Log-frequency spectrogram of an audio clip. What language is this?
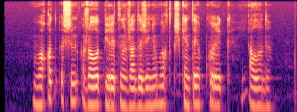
Kazakh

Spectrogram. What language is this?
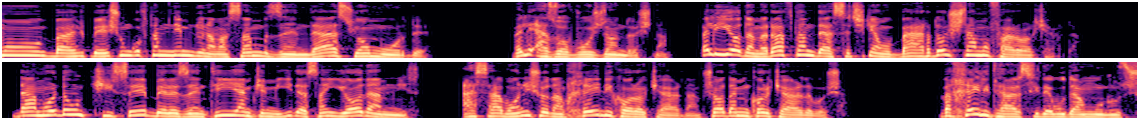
Persian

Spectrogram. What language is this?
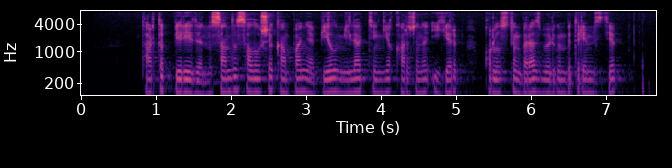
Kazakh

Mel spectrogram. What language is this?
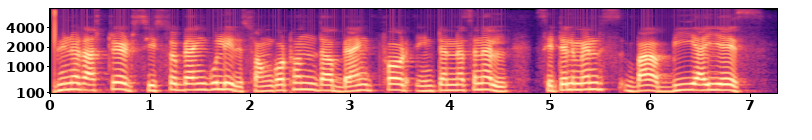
Bangla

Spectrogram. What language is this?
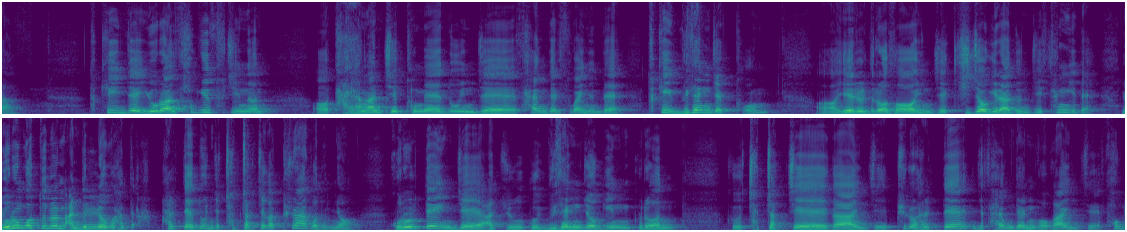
Korean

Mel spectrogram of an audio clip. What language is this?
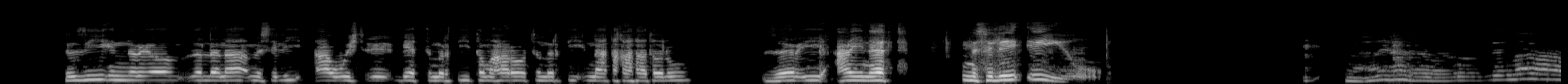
Tigrinya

